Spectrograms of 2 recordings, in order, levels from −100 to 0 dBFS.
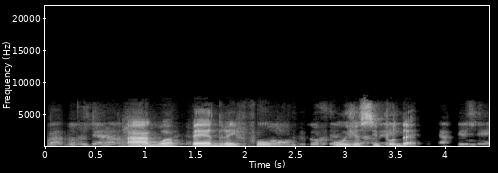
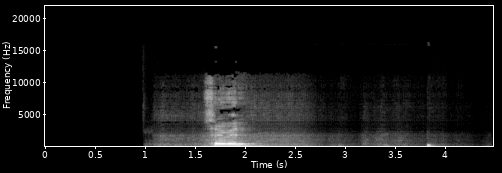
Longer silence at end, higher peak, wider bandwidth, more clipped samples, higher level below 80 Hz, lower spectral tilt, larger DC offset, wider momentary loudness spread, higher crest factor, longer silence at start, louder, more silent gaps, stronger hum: second, 0 s vs 0.65 s; second, -8 dBFS vs -2 dBFS; second, 7.6 kHz vs 11 kHz; neither; second, -72 dBFS vs -64 dBFS; second, -2.5 dB/octave vs -6.5 dB/octave; neither; about the same, 21 LU vs 22 LU; about the same, 22 dB vs 18 dB; second, 0.05 s vs 1.6 s; second, -27 LUFS vs -13 LUFS; first, 3.85-3.93 s vs none; neither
